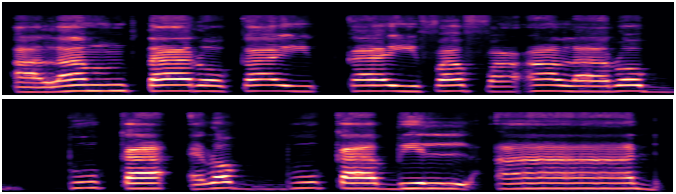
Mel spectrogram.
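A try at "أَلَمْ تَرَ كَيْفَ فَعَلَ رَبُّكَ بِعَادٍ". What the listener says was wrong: Enggak ada bil. Bi'ad. Jangan diputus. Alam taro kaifa fa'ala rabbuka bi'ad.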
